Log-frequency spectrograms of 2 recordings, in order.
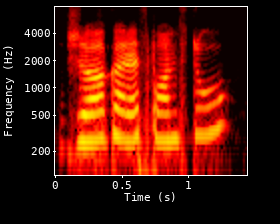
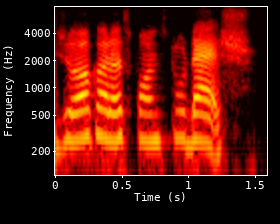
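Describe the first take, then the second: First: Je corresponds to, said slowly with the voice left rising and hanging; prompting rise. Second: Said in the usual way. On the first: Shown as a demonstration. Teacher prompting the class to finish the sentence, rising and open. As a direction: leave it open so the class fills in the answer. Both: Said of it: "look at the table and tell me".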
